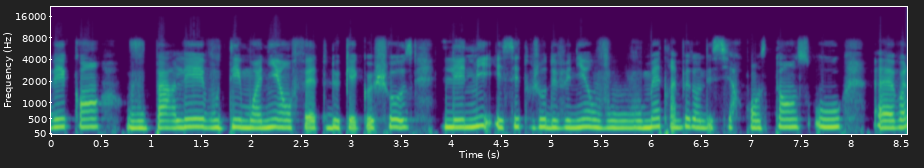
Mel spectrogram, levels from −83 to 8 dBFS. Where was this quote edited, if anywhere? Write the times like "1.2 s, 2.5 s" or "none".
none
